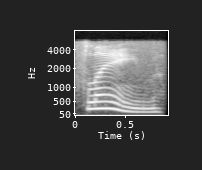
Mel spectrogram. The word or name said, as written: flame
